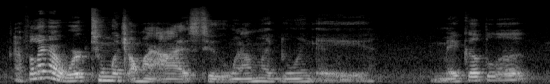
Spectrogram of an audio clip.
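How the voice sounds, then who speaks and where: Audible echo from the room and noticeable background noise surround a woman who talks at a fairly slow pace. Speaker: beauty vlogger. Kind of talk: makeup tutorial with casual chat. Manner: flat, deadpan; relaxed, nonchalant.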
